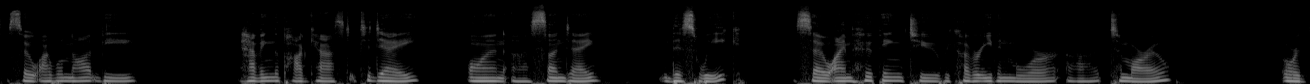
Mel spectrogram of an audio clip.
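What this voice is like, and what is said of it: Hoarse, strained voice. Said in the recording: “I am experiencing some laryngitis”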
